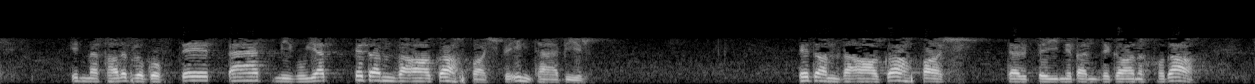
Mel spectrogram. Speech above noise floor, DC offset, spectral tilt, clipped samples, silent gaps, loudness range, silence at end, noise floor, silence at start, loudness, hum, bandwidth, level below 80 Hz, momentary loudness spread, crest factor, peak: 31 dB; under 0.1%; -10 dB/octave; under 0.1%; none; 6 LU; 0.55 s; -49 dBFS; 0.7 s; -18 LUFS; none; 3.6 kHz; -58 dBFS; 7 LU; 16 dB; -4 dBFS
